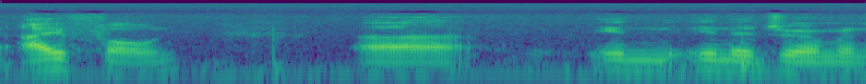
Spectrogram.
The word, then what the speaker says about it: iPhone: that comes from English you don't don't say eona but you say iPhone uh in in a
